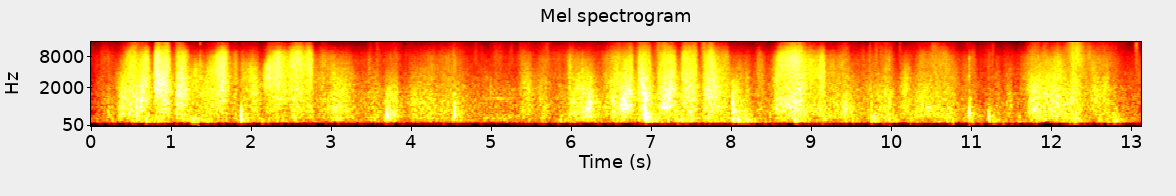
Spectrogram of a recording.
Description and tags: Douche-Sechage
Drying myself after a shower recorded on DAT (Tascam DAP-1) with a Sennheiser ME66 by G de Courtivron.
bathroom, dry, shower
